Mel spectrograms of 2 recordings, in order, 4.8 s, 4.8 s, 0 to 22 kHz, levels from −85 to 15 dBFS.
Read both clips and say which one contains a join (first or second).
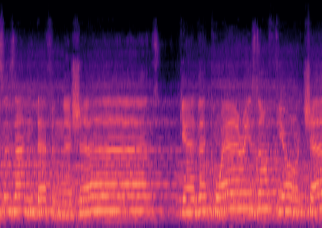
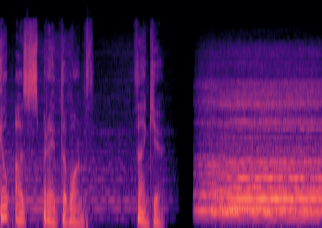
second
